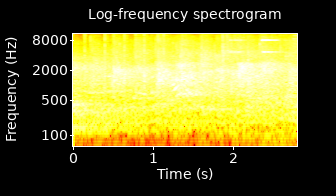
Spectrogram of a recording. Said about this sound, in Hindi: एक बार जोरदार तालियां प्रदीप जी के लिए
